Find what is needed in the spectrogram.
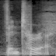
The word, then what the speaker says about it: Ventura: But once you've lived here, you know Ventura. It's a hard T.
